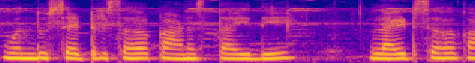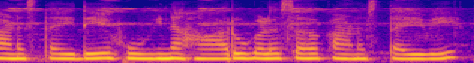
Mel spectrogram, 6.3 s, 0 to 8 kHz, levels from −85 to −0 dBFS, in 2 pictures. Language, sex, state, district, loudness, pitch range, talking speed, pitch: Kannada, female, Karnataka, Bidar, -12 LUFS, 225-245 Hz, 130 wpm, 235 Hz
